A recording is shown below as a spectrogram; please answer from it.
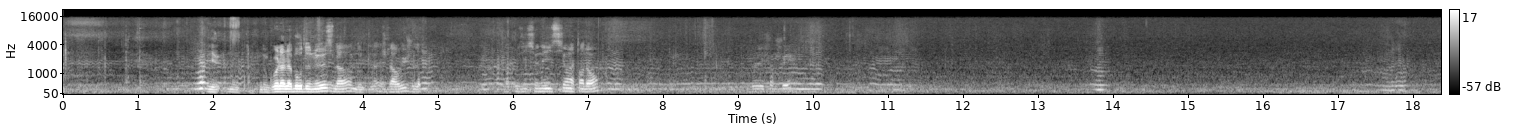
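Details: Buzzing of honey bees from a drone-laying colony, shaken off their frames some fifty metres from the apiary so the laying workers cannot return. Wavering louder sounds early on give way to a quieter, continuous low hum with occasional clicks.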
